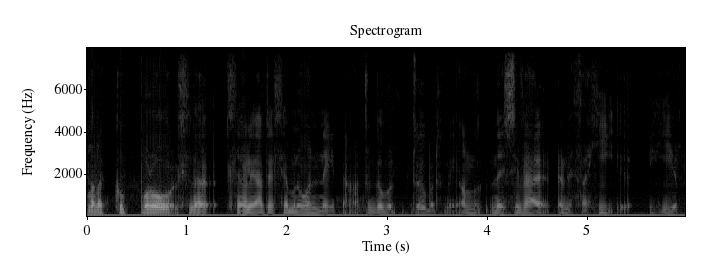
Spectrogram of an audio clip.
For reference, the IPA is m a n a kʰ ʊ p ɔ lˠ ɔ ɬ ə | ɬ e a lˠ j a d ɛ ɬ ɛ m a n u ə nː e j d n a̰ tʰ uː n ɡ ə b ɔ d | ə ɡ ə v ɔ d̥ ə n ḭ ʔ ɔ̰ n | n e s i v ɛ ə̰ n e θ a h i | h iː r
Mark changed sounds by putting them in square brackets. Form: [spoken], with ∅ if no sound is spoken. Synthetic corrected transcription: m a n a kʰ ʊ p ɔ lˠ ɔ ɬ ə | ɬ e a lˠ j a d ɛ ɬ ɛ m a n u ə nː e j d n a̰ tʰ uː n ɡ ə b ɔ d | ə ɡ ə [b] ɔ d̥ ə n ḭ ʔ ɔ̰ n | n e s i v ɛ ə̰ n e θ a h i | h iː r

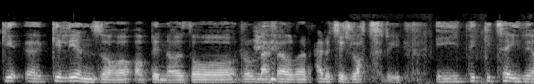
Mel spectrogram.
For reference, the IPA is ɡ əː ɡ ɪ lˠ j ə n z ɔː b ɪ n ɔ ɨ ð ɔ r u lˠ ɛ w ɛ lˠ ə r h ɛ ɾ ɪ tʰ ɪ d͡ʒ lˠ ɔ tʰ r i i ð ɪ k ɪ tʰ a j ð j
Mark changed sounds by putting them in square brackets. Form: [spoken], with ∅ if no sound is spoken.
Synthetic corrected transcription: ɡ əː ɡ ɪ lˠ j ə n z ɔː b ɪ n ɔ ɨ ð ɔ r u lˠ ɛ [v] ɛ lˠ ə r h ɛ ɾ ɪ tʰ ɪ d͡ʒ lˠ ɔ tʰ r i i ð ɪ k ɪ tʰ [e] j ð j

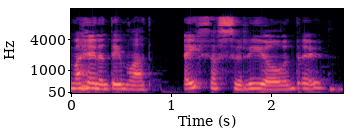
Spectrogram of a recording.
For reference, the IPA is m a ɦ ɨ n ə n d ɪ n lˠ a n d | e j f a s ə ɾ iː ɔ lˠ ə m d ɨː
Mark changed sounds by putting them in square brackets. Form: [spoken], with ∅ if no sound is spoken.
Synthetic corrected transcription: m a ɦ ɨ n ə n d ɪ [m] lˠ a [∅] d | e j [θ] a s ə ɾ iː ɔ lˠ ə [n] d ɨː

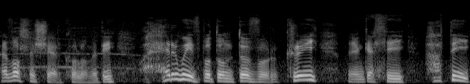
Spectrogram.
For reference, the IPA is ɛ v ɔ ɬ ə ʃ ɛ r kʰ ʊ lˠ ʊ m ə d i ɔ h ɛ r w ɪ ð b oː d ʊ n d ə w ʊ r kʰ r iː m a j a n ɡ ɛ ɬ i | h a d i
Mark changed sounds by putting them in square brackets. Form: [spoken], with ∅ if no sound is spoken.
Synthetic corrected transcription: ɛ v ɔ ɬ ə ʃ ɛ r kʰ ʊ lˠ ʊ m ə d i ɔ h ɛ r w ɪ ð b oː d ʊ n d ə [v] ʊ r kʰ r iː m a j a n ɡ ɛ ɬ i | h a d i

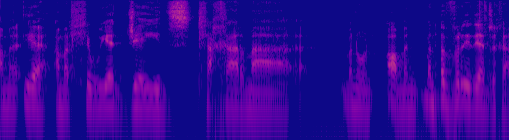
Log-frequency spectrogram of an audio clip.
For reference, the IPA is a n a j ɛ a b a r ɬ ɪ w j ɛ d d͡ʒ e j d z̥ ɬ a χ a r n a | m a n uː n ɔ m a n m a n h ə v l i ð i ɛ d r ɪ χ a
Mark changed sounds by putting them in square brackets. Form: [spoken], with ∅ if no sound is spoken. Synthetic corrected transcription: a [m] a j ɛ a [m] a r ɬ ɪ w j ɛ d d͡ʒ e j d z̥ ɬ a χ a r [m] a | m a n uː n ɔ m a n m a n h ə v [r] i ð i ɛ d r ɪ χ a

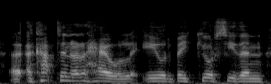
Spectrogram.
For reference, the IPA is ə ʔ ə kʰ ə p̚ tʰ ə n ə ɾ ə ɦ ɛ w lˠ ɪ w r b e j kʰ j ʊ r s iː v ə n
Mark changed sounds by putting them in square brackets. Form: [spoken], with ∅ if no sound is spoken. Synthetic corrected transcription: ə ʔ ə kʰ [a] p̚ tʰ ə n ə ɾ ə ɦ ɛ w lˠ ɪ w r b e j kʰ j ʊ r s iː [ð] ə n

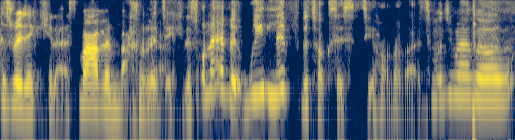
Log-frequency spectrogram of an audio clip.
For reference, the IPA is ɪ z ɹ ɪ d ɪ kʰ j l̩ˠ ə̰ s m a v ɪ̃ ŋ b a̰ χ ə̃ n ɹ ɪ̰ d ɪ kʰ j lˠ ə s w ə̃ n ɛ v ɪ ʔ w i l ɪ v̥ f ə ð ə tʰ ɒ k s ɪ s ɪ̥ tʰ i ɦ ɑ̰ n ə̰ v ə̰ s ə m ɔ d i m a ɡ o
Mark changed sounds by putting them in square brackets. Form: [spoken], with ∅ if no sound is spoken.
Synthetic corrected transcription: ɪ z ɹ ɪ d ɪ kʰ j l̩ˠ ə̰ s m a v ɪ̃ [n] b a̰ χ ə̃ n ɹ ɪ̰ d ɪ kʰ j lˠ ə s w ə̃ n ɛ v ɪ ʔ w i l ɪ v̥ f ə ð ə tʰ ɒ k s ɪ s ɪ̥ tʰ i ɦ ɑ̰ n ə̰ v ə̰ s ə m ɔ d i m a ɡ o

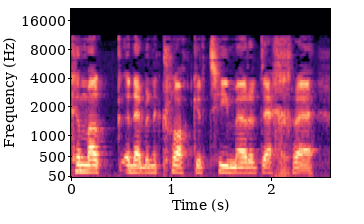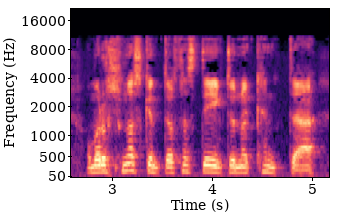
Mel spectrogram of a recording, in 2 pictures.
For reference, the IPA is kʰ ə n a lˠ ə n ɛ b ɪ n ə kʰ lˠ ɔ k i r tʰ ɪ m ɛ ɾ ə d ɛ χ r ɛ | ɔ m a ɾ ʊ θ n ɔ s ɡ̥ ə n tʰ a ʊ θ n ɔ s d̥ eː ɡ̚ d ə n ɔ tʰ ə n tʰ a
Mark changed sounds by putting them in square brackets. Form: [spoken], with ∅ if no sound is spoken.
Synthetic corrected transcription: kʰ ə [m] a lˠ ə n ɛ b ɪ n ə kʰ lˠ ɔ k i r tʰ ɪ m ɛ ɾ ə d ɛ χ r ɛ | ɔ m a ɾ ʊ θ n ɔ s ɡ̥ ə n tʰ a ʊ θ n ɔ s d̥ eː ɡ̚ d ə n ɔ [kʰ] ə n tʰ a

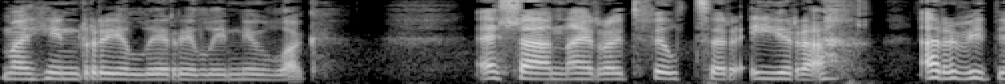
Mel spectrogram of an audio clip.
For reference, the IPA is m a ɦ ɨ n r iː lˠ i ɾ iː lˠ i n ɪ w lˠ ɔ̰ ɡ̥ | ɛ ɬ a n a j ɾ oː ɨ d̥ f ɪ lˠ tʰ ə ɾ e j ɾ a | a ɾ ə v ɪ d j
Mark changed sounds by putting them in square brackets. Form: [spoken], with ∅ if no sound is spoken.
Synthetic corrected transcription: m a ɦ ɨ n r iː lˠ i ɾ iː lˠ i n ɪ w lˠ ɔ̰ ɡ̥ | ɛ ɬ a n a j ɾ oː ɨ d̥ f ɪ lˠ tʰ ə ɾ e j ɾ a | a ɾ ə v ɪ d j

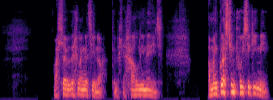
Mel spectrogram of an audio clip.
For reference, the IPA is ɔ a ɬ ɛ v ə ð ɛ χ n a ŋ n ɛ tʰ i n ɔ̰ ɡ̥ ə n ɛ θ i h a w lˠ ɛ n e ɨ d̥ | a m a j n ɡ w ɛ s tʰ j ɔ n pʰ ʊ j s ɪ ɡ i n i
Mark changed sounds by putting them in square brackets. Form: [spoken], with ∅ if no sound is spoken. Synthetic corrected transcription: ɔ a ɬ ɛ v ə ð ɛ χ n a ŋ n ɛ tʰ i n ɔ̰ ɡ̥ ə n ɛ [χ] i h a w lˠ [i] n e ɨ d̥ | a m a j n ɡ w ɛ s [t] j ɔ n pʰ ʊ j s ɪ ɡ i n i

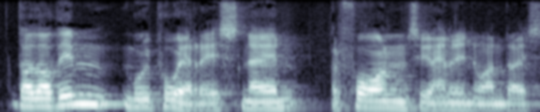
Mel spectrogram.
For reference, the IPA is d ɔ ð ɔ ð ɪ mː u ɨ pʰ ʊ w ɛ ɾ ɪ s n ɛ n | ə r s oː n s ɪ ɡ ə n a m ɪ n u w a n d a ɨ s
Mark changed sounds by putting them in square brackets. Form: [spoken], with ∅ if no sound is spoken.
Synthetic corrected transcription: d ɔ ð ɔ ð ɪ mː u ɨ pʰ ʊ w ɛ ɾ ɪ s n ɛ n | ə r [f] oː n s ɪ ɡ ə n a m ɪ n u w a n d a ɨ s

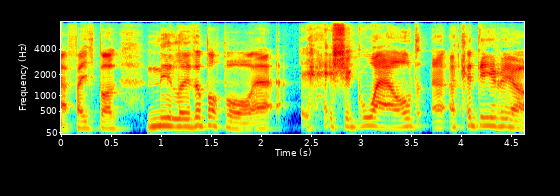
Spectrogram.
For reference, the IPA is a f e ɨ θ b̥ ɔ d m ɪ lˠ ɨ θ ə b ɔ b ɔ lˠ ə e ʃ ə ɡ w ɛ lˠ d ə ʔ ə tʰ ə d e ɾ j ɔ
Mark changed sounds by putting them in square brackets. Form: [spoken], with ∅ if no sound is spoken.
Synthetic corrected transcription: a f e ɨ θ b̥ ɔ d m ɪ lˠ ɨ [ð] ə b ɔ b ɔ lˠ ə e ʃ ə ɡ w ɛ lˠ d ə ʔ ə [kʰ] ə d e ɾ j ɔ

